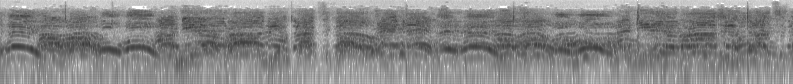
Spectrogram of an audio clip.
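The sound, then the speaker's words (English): Protesters chant a rhythmic call-and-response while blocking West Congress Parkway in downtown Chicago, demonstrating over the police shooting of a Black teenager; many voices shout short repeated syllables in a steady pulsing pattern, loud and continuous. “That was the sound of protesters in Chicago Tuesday, as they blocked off West Congress Parkway in downtown”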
